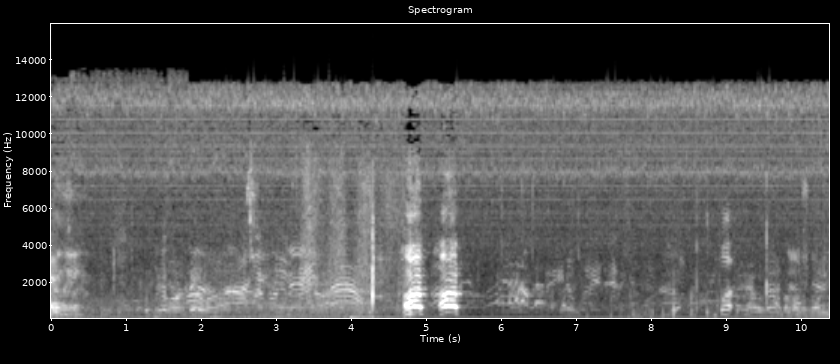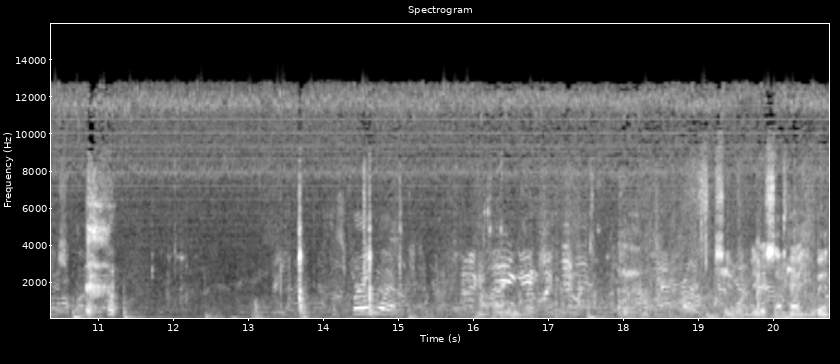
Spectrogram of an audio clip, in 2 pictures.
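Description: Men chatter and call out at a distance outdoors.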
